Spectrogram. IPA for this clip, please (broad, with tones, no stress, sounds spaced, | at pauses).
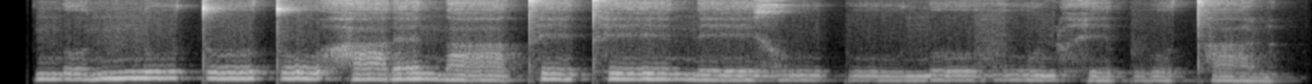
n̪ ʊ˨ nː u˦ t̪ ʊː˦ t̪ o˦ h a˦ ɾ ɛ˦ n̪ aː˨ t̪ʰ e˦ t̪ʰ eː˦ n eː˨ ɣ uː˨ p uː˨ n̪ ʊː˦ v uː˦ ɳ h ɪː˨ p β ʊ˨ t̪ʰ a˦˨ ɳ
